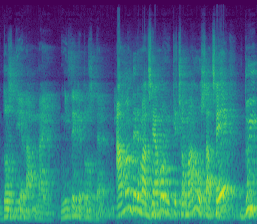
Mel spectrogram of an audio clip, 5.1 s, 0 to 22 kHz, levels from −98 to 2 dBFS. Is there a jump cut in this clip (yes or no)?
yes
